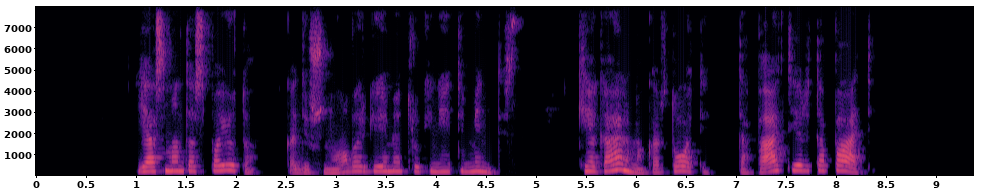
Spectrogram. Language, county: Lithuanian, Panevėžys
